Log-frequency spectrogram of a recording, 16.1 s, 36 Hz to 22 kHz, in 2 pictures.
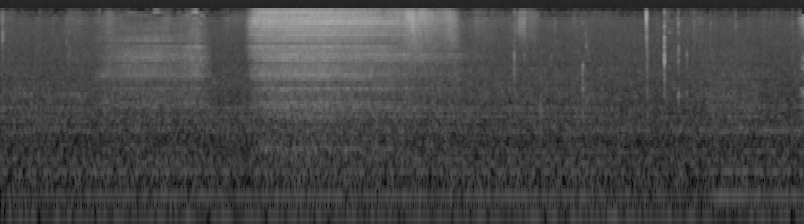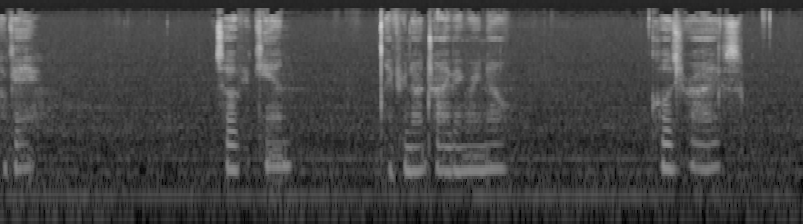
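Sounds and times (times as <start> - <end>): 
low steady hum: 0.0 - 16.0
slow deep breathing in a guided breathing exercise: 0.9 - 5.0
speech: 8.1 - 8.5, 10.2 - 11.1, 11.9 - 13.2, 14.6 - 15.5.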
